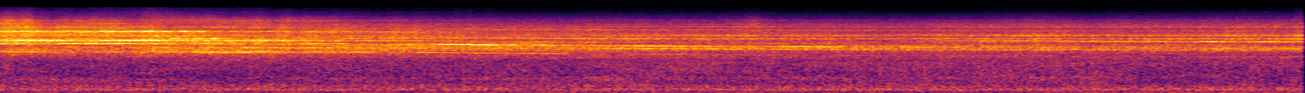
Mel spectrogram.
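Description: A jet airliner's engines roar and whine as it rolls down a runway.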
